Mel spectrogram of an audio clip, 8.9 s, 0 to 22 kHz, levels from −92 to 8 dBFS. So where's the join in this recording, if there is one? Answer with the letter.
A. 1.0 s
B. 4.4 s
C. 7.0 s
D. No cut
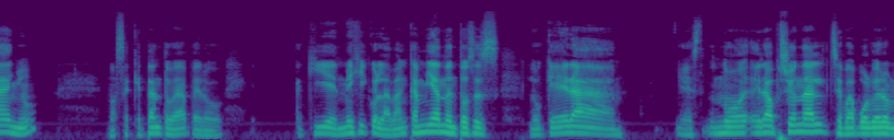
C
